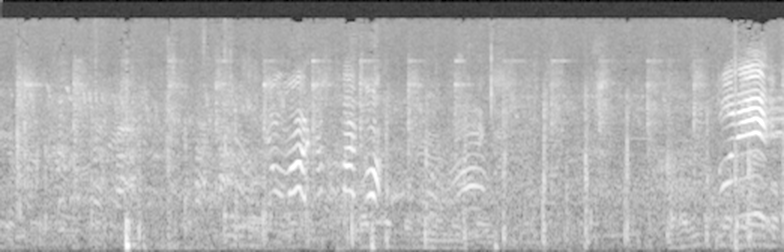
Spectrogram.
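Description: Scattered shouts and calls of players and onlookers at an outdoor youth football match, with one sharp thump about a second in that is the loudest sound.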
